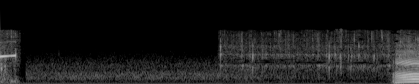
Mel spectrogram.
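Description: Eggs frying on a car engine block: a low, quiet hum, then a steady crackling sizzle starts about halfway and holds. A sudden louder, higher sound cuts in at the very end.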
